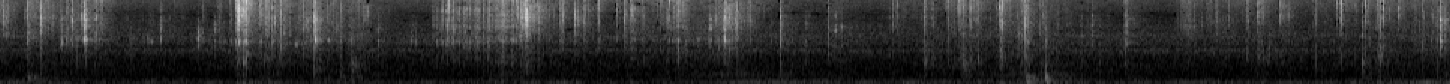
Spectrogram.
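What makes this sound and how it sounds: A metal blade scrapes and carves thin shavings off the face of a palm-sized, solid orange and purple bar of soap held in the hand. The carving produces a steady run of bright, crisp crinkling and crackling scrapes, with short sharp bursts standing out over a faint low hum.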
